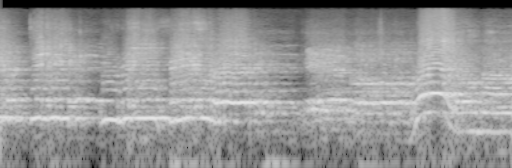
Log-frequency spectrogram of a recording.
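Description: A man's voice singing in a slow chant, in long held notes that bend between pitches, with a swoop up and back down near the end.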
